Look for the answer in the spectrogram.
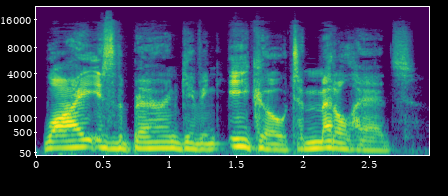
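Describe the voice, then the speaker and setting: A gruff young hero acted by a man in a video game cutscene, with a mid-pitched voice and a dry sound. He speaks bluntly, in terse, confrontational demands. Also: normal speed, fairly bright tone, no room sound, close to an everyday voice. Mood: stern.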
